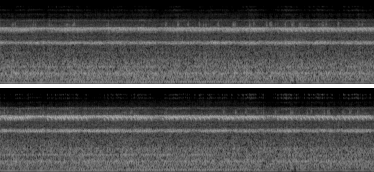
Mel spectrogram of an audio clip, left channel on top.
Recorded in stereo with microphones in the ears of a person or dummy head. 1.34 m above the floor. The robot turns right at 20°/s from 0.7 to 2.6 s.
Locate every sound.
0.0 s an insect: 60° right, 3 m; by 3.8 s 25° right, 3 m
